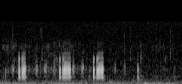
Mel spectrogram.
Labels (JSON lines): {"label": "biophony, knock croak", "recorder": "SoundTrap 300"}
